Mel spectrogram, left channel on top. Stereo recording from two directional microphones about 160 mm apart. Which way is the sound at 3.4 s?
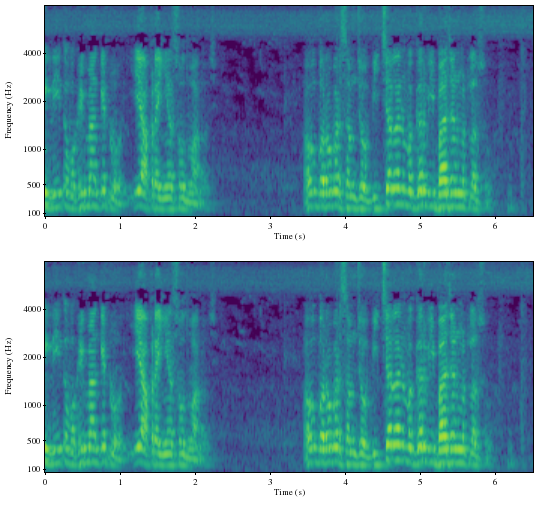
Centre (ahead or behind).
